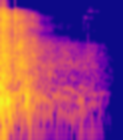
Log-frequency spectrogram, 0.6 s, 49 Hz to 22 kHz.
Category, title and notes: Sound effects > Other mechanisms, engines, machines
Sniper Shot Muffled
Short sniper shot and what might be the bullet casing falling. The rifle appears to be a M110 Semi Automatic Sniper System (M110 SASS). Might need some mixing before use.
